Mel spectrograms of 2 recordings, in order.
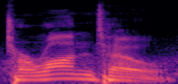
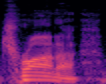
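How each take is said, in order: First: Every syllable of the word is clearly pronounced. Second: The word is clipped with syllables run together. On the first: "how to enunciate words like Toronto" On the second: "unless you're Don Cherry and say Toronto"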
